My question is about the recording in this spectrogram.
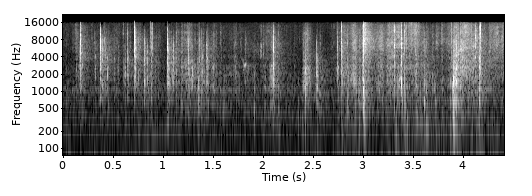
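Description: Paper instruction booklet being handled, its pages turned and rustling, making a run of short, irregular crinkles and crackles.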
